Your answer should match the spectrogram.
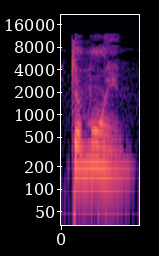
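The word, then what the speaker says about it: Des Moines: Indiana De Moine Iowa note that we treat the name of this Capital like one word and the greater stress is on the second part so we say de Mo de Mo Iowa and I believe we do this because we took the name from another language Topeka Kansas Frankfurt Kentucky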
